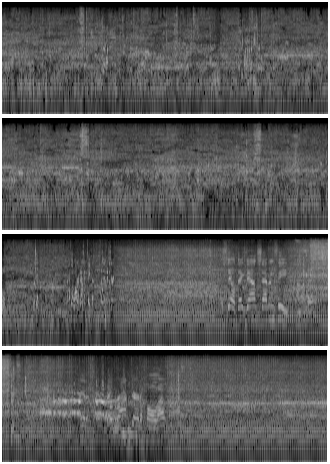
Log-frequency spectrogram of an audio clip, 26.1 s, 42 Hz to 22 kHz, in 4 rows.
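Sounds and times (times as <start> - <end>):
small gas engine running: 0.0 - 26.0.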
